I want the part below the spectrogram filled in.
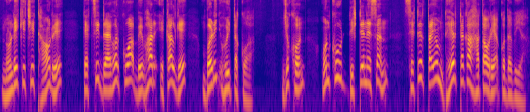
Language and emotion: Santali, disgusted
